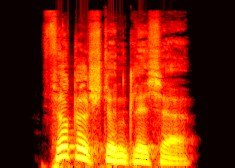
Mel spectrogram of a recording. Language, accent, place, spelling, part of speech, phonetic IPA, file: German, Germany, Berlin, viertelstündliche, adjective, [ˈfɪʁtl̩ˌʃtʏntlɪçə], De-viertelstündliche.ogg
- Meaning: inflection of viertelstündlich: 1. strong/mixed nominative/accusative feminine singular 2. strong nominative/accusative plural 3. weak nominative all-gender singular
